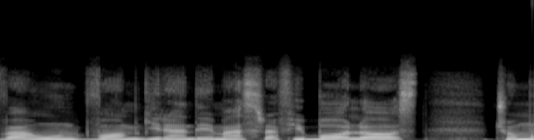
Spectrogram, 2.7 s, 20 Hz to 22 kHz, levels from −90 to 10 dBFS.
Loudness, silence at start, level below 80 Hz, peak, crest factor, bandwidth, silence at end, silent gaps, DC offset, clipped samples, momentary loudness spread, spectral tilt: -24 LUFS; 0 s; -46 dBFS; -10 dBFS; 14 dB; 11.5 kHz; 0 s; none; under 0.1%; under 0.1%; 6 LU; -6.5 dB/octave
